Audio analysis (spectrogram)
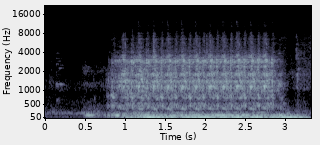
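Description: A sewing machine stitches a fur pelt close to its edge for a hunting muff, starting after a short pause and then running in a steady, fast, even whir until it stops.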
